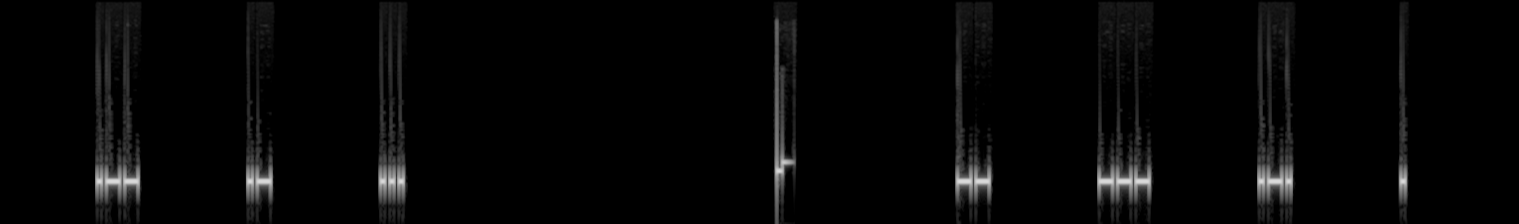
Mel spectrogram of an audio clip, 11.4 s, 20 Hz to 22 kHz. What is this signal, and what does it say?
Morse code, heard as a keyed tone, about 35 wpm, spaced as for 10 wpm, 700 Hz. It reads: WAS MORE
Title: 8x Character Spacing - Top 100 Words - 35wpm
